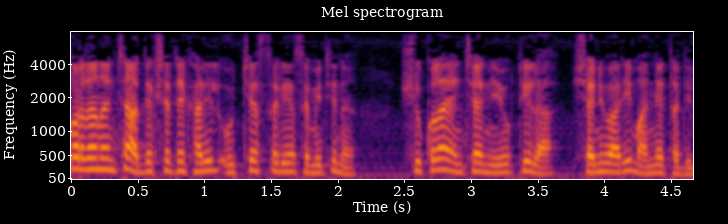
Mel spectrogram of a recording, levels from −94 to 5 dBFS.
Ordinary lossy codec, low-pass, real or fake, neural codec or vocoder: none; none; real; none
